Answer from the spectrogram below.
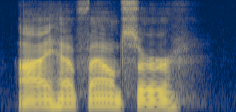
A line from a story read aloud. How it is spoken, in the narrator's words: answered stiffly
